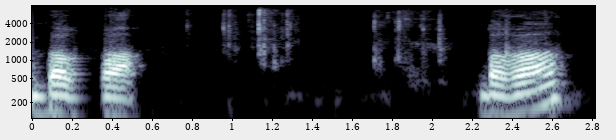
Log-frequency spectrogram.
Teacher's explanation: Takes a long vowel in the second syllable, whereas the normal strong verb will take uh the patah, short.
